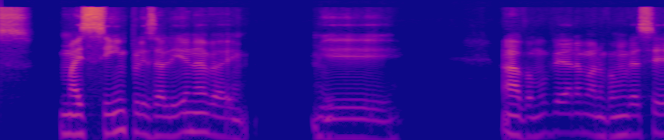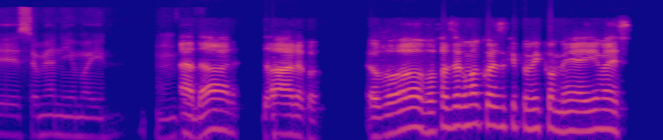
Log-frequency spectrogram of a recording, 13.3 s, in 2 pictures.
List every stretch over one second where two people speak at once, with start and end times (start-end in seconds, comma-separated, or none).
none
